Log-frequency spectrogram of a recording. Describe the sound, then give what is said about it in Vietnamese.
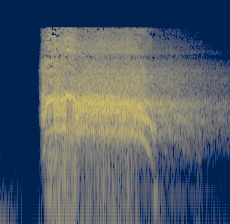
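A long, harsh, piercing scream of pain from a demon struck by a thrown talisman, loud and breathy. It holds for over a second, then trails off into a fading tail. “Linh phù vừa được đánh đi, lập tức một tiếng hét đau đớn vang lên.”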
